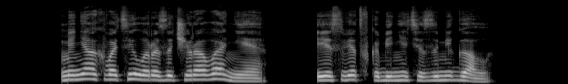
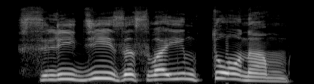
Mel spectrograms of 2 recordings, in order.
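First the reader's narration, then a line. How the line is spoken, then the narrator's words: Growl. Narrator (Russian): прорычала Бриша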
